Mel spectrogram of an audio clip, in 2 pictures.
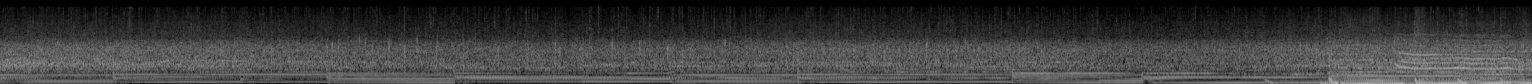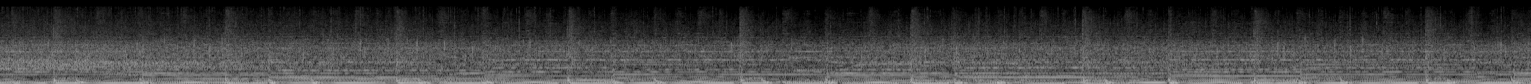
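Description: Applause over background music. The music holds sustained chords at first, then about halfway through grows louder with a heavy bass pattern. A short whoop rises over the clapping just after the music swells.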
